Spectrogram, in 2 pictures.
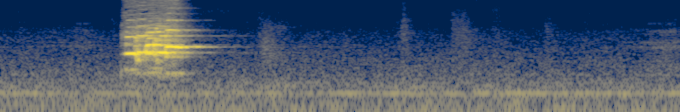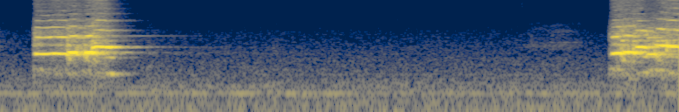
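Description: A flute plays short, bright bursts of notes.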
